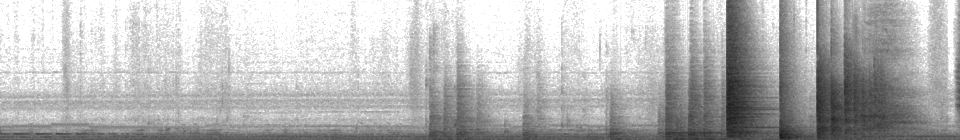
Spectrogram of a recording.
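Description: Quiet background music with held tones, then a scatter of knocks from about five seconds in, building to several loud, sudden thuds between about eight and eleven seconds in.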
